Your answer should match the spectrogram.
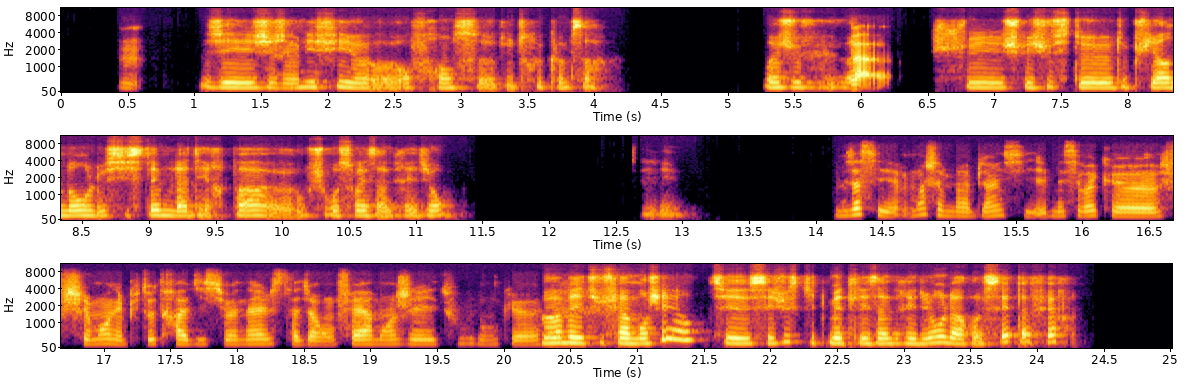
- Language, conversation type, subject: French, unstructured, Quelle est votre relation avec les achats en ligne et quel est leur impact sur vos habitudes ?
- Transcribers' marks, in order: none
